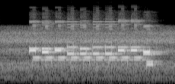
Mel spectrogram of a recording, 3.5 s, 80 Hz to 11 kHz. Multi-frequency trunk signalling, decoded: 6567477991

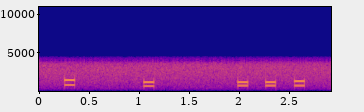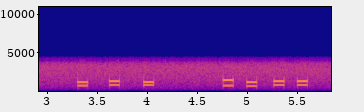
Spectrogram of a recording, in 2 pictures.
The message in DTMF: 9 1 445 487 6188

